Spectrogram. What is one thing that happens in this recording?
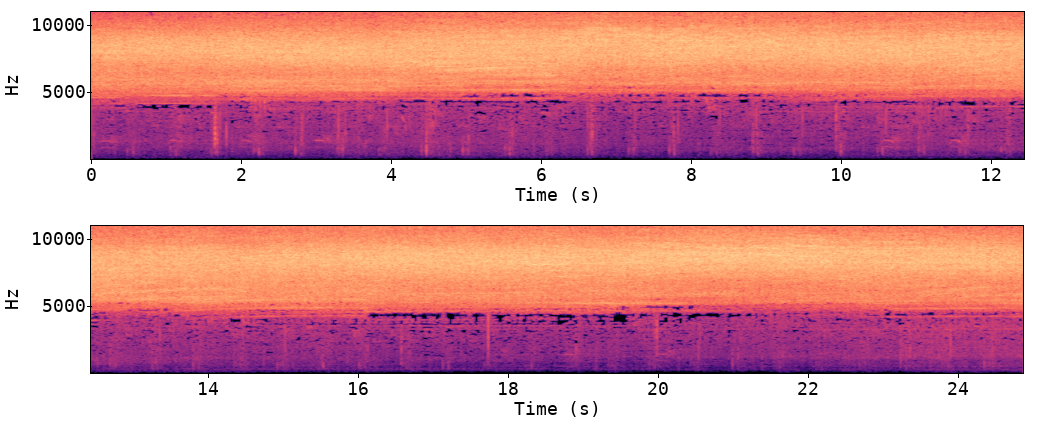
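Footsteps tread steadily on a paved path.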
